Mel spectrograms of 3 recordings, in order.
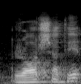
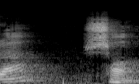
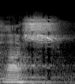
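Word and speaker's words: হ্রাস: এটার উচ্চারণ হবে শুধু র এর মত উচ্চারণ হবে। এখানে দেখুন র সাথে আকার এসেছে। রকার রা স রাস রাস মানে কি বলুন তো দেখি।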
